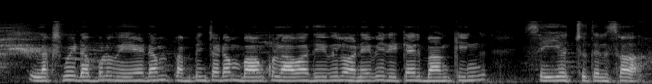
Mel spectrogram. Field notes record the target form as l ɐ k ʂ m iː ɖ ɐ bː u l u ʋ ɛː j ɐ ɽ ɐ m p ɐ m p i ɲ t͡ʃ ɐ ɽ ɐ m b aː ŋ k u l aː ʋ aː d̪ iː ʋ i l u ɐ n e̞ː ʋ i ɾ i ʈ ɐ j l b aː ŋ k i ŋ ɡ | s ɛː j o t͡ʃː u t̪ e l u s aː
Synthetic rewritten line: l ɐ k ʂ m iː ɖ ɐ bː u l u ʋ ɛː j ɐ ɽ ɐ m p ɐ m p i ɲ t͡ʃ ɐ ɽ ɐ m b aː ŋ k u l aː ʋ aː d̪ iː ʋ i l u ɐ n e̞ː ʋ i ɾ i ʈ ɐ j l b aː ŋ k i ŋ ɡ | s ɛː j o t͡ʃː u t̪ e l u s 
